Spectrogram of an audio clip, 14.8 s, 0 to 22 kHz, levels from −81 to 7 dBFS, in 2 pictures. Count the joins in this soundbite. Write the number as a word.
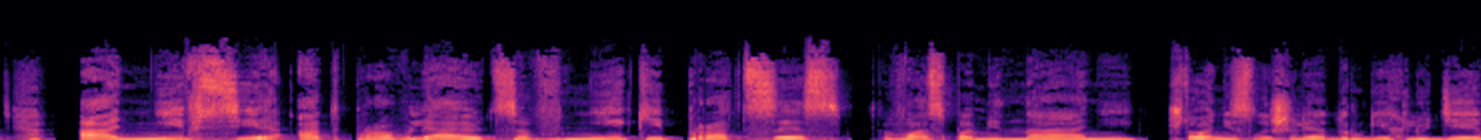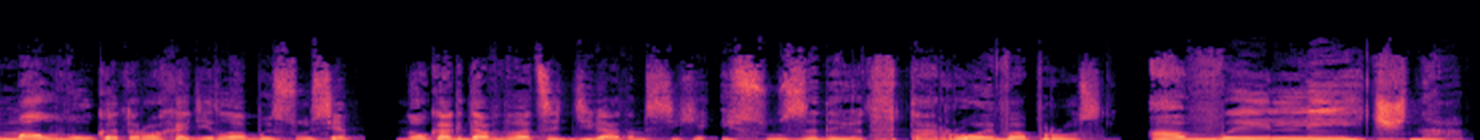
one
